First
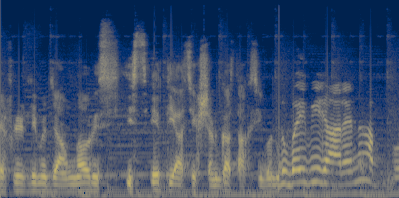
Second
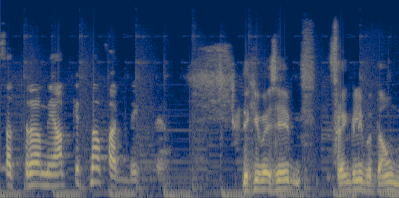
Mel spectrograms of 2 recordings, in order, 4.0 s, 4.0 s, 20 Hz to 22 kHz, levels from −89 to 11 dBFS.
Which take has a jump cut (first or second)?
first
